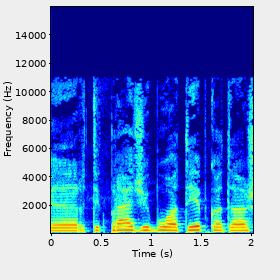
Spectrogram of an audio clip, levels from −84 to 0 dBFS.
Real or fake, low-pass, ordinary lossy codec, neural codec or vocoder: real; 14.4 kHz; MP3, 48 kbps; none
